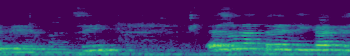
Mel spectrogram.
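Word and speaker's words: Baermann: de concentración que llama técnica de berma se escribe berma se lee berma sí es una técnica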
